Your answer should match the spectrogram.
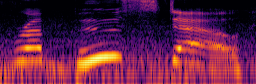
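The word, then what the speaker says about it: Robusto: She said, "It's Isabella Rabusto. My grandfather is Italian and from the Amalfi Coast."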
